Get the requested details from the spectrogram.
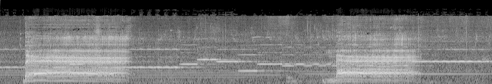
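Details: Two long, loud, voiced belches performed outdoors in front of cows, separated by a gap with soft tonal music: burping.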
